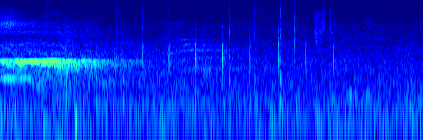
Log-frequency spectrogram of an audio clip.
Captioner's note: audience cheering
